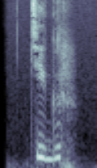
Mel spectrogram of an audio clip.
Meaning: tiger
- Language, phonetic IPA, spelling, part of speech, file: Russian, [ˈtʲiɡ(ə)r], тигр, noun, Ru-тигр.ogg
